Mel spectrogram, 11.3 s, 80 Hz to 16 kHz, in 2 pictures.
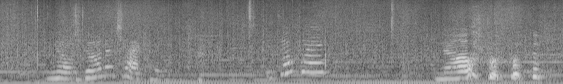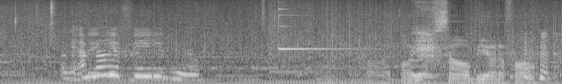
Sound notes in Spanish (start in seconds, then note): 3.7 Hiss; 4.7 Risas; 5.6 Hiss; 8.4 Ding; 10.6 Risas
